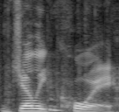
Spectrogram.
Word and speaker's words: Jellycoy: It is pronounced Jellycoy, like a fish.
